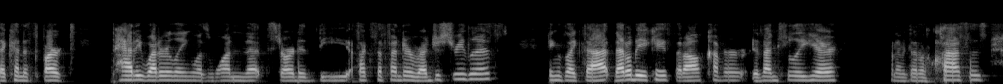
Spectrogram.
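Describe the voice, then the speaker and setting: A woman speaks at a medium pitch with a Minnesotan accent and monotone, flat intonation. The sound is dry and close with no echo, against a quiet background. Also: moderate pace. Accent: Minnesota. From Minnesota, Twin Cities. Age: 50s. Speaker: podcast co-host. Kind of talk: casual chat.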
